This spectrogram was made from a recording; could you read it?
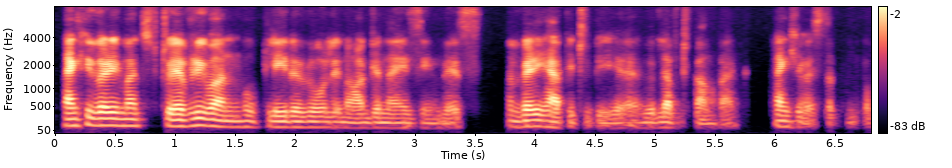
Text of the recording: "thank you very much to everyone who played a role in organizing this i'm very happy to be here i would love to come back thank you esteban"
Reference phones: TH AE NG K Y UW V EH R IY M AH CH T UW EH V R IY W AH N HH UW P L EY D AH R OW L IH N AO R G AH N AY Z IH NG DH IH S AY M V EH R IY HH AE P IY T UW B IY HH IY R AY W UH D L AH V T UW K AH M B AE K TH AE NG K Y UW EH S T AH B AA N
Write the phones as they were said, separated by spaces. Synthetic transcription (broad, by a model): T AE NG K Y UW V EH R IY M AH CH T UW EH V R IY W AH N HH UW P L EY D AH R OW L IH N AO R G AH N AY Z IH NG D IH S AY M V EH R IY HH AE P IY T UW B IY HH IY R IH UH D L AH V T UW K AH M B AE K T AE NG K Y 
